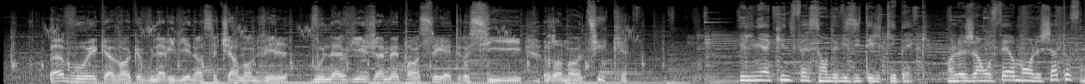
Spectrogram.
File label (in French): voix femmes; fairmont hotel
